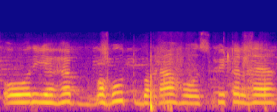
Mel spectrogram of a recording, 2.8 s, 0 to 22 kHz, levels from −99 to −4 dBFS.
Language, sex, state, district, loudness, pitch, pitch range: Hindi, female, Punjab, Fazilka, -17 LUFS, 255 Hz, 245-260 Hz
